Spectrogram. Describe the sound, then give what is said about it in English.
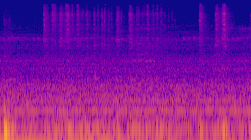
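A pencil sketches and doodles on paper, giving faint, steady scratching with a few brief bursts of quicker strokes over a low, quiet background. “I'm just still sketching this forest, by the way. It's not an artist sketch, it's doodling.”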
